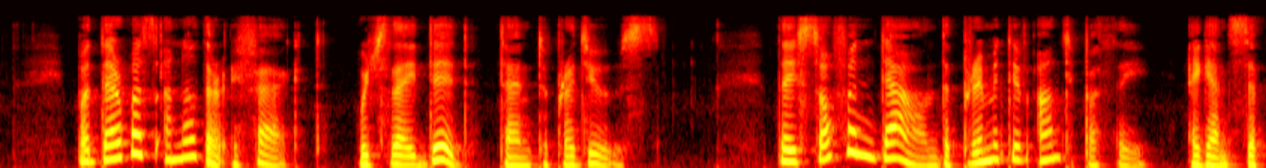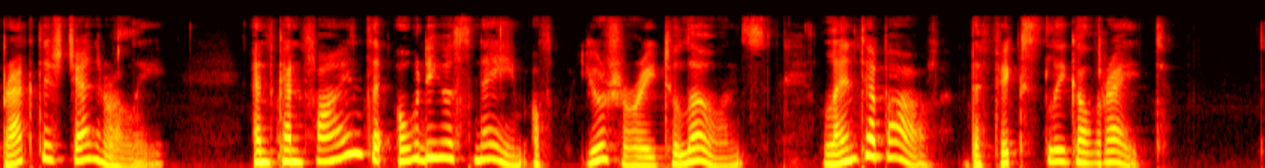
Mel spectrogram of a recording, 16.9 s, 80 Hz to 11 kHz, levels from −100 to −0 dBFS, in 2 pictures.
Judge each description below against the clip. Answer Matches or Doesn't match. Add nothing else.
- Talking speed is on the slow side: Matches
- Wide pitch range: Matches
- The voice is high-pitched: Matches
